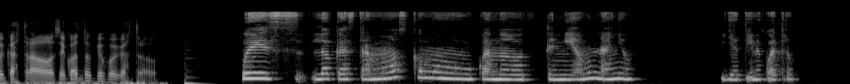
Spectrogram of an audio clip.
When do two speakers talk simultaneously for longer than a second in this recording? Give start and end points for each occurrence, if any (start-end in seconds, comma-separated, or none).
none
